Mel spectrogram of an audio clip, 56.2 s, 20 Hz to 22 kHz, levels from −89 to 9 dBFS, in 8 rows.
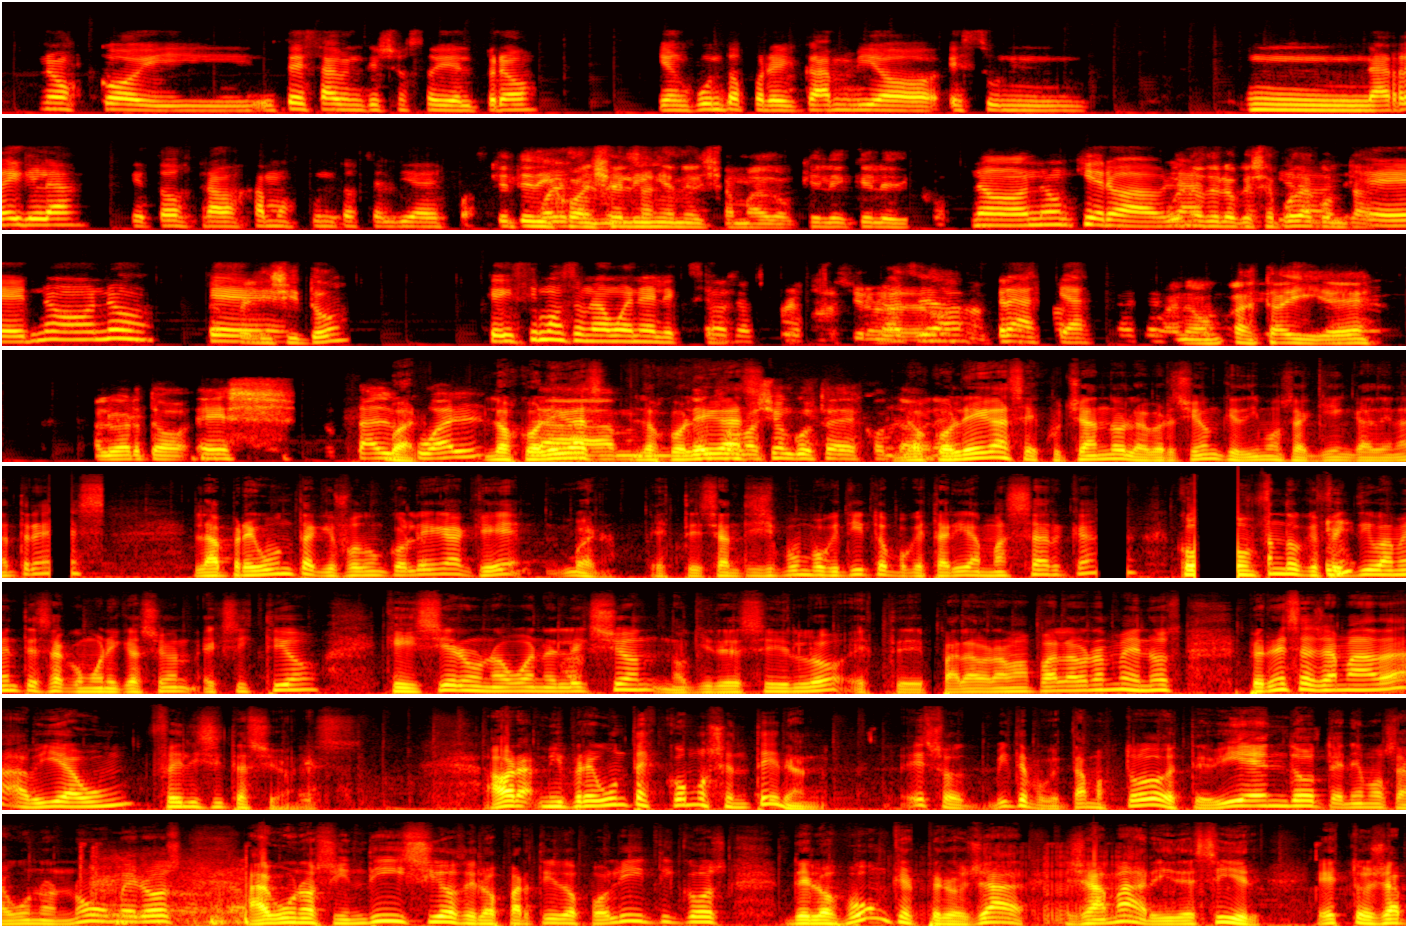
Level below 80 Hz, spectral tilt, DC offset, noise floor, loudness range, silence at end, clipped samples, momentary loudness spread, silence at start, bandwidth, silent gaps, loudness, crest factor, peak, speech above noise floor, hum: -40 dBFS; -6.5 dB/octave; under 0.1%; -61 dBFS; 6 LU; 0 s; under 0.1%; 13 LU; 0.2 s; 14 kHz; 28.33-28.41 s, 33.56-33.69 s, 34.06-34.24 s; -19 LUFS; 18 dB; 0 dBFS; 43 dB; none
